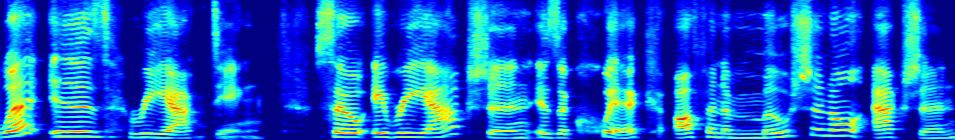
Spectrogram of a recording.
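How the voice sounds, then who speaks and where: A woman with a Midwestern US accent speaks at a high pitch. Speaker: executive coach. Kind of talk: live webinar presentation. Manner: hesitant, many fillers.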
